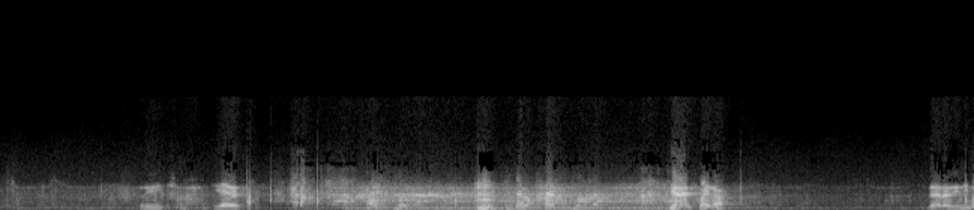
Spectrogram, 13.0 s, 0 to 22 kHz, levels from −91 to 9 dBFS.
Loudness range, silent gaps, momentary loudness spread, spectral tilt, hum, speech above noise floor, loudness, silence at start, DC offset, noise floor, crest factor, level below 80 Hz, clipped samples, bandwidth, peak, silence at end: 8 LU; none; 17 LU; -4.5 dB/octave; none; 33 dB; -21 LUFS; 0.15 s; under 0.1%; -56 dBFS; 20 dB; -66 dBFS; under 0.1%; 8.6 kHz; -4 dBFS; 0 s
